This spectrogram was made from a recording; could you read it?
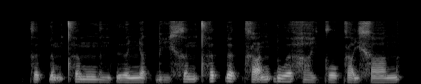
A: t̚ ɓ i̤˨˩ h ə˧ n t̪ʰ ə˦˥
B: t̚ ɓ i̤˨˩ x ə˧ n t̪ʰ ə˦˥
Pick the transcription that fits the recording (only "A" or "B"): B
